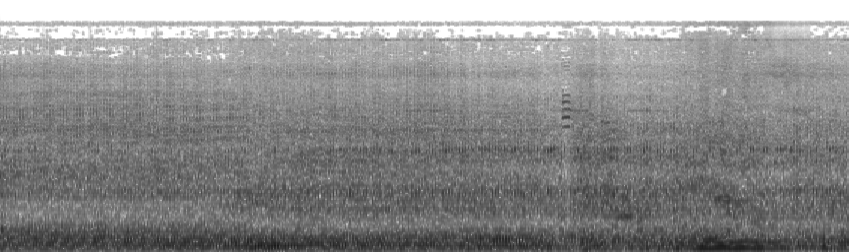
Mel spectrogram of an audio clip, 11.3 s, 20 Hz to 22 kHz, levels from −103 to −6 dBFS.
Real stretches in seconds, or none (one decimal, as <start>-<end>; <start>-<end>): 0.0-10.2; 10.8-11.3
